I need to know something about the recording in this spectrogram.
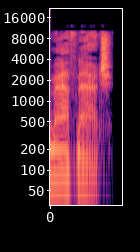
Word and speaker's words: naratra: Naratra, pleasant, pleasurable, is pronounced Mathnach.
